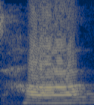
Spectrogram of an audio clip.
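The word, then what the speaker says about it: Ha (夏): For the record, there is a Cantonese surname that's pronounced Ha, which it's actually Xia in Mandarin.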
